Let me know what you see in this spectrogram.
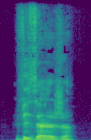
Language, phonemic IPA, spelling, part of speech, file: French, /vi.zaʒ/, visages, noun, LL-Q150 (fra)-visages.wav
- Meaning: plural of visage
